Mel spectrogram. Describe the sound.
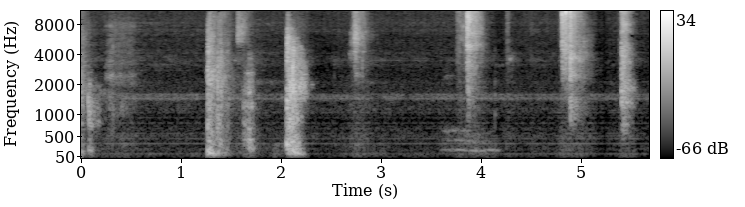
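A paper poster is peeled off a bedroom wall in a few short, sharp crinkling and tearing bursts separated by quiet gaps, with faint voice-like sound in between.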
